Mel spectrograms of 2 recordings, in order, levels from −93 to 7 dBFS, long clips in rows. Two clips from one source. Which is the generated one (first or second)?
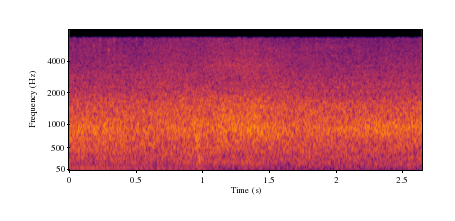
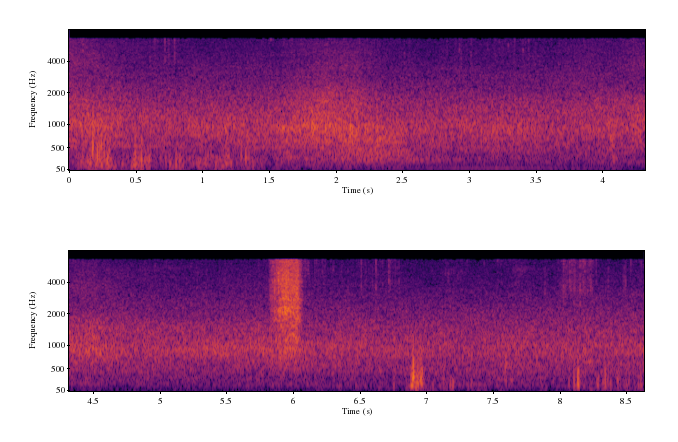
first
